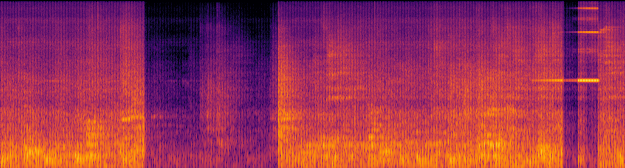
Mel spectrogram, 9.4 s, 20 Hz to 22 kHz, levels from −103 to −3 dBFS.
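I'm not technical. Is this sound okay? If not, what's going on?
No. Throughout the clip there is overlap-add ripple. The sound was split into long overlapping chunks and rejoined unevenly, so the level pulses very deeply about 40 times a second. It comes across as a fast, rough flutter over everything.

There are two sudden gain jumps. From 2.16 to 4.17 s, and again from 8.44 to 8.66 s, the sound and its background noise abruptly drop much quieter, then snap back. The likely cause is a volume setting being switched instantly instead of faded.

From 7.96 to 8.99 s there is loudspeaker feedback squeal. A microphone was hearing its own speaker, and a single high tone near 3.6 kHz swells over about a second until it stands well above the sound itself.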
